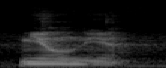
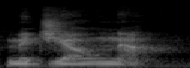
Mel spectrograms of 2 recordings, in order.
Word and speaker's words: Mjolnir: Mjolnir, if I'm pronouncing that properly. I got corrected a couple of weeks back. Apparently, one of my friends thought it was pronounced Mjolnir.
